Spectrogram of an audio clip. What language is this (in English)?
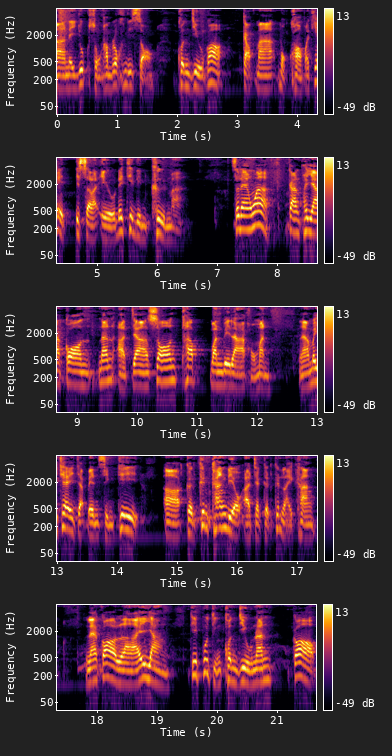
Thai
